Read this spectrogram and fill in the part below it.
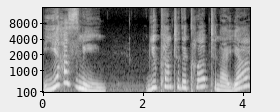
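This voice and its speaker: The speaker uses a put-on character voice pitched high. The pace is very slow. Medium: read story. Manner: broken English, friendly.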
